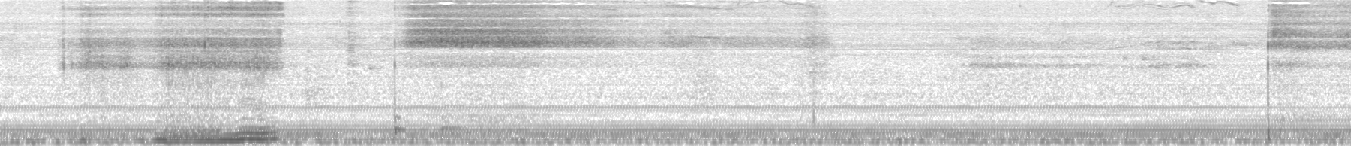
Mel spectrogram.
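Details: Sleeping dog snoring: one low, rumbling snore, then quiet breathing against a steady electrical hum.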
